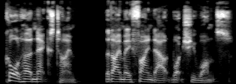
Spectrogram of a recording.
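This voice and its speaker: Storybook Sultan, played by a man: stately, formal ruler, low pitch, dry studio-like sound. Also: animated, normal speed, a bit bright, no room sound. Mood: regal, curious. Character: curious, stately male Sultan addressing subjects. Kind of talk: dramatized fairy-tale audiobook acting.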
